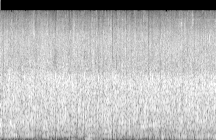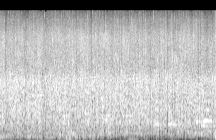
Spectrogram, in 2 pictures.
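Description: An audience applauds and cheers loudly in a large hall.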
